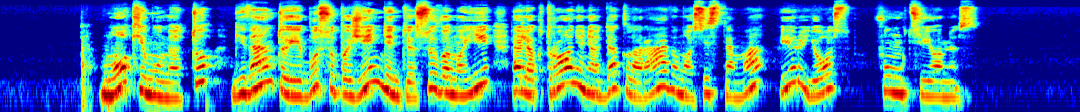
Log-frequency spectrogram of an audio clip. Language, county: Lithuanian, Kaunas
